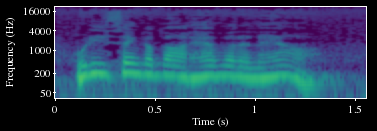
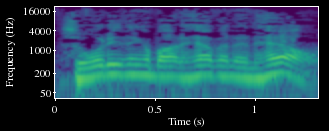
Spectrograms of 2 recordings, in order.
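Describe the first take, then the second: First: It is asked softly and gently. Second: It is asked in a harsh, interrogating way.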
